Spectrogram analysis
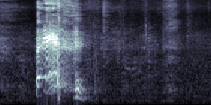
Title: more induced sneezing.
